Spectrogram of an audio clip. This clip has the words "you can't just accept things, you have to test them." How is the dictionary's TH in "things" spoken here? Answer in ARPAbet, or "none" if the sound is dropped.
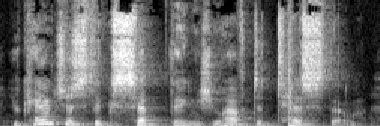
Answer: TH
